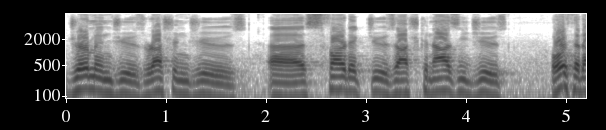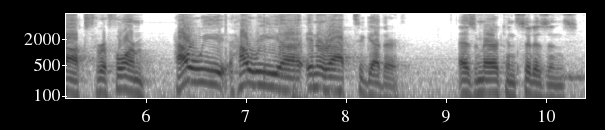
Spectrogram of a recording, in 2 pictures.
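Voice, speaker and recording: Animated male storyteller, lively pitch swings. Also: moderate pace. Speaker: speaker presenting folk tales. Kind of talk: storytelling talk with acted dialogue.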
